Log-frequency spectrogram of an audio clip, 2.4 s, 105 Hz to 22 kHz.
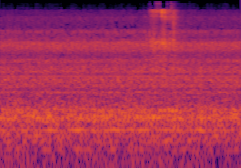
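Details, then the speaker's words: Two 600W power bricks charging a Pecron E2000LFP from wall outlets at about 1089 W, battery at 83%. Steady airy whir of the brick cooling fans with a faint hum underneath, even and unchanging; normal fan operation. "You can probably hear the fans. We're getting 1089 watts out of two bricks, which is pretty good."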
